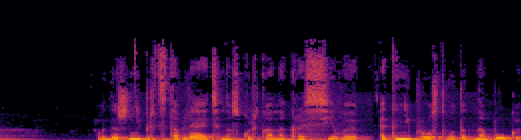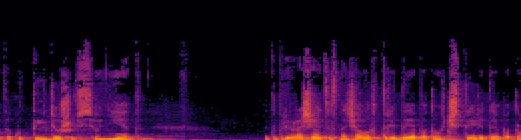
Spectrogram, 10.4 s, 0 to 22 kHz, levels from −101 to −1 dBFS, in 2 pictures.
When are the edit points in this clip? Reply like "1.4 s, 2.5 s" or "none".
3.7 s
